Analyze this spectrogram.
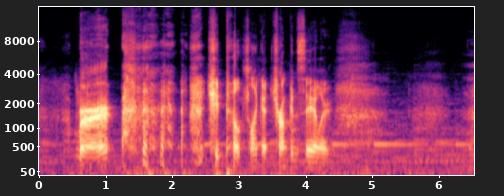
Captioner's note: burp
